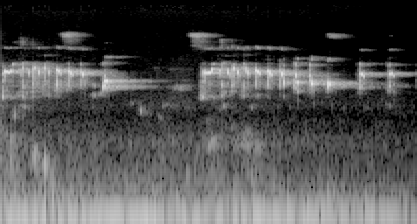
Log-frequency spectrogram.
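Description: A pileated woodpecker calls in two loud, rapid bursts of repeated ringing notes, separated by a short pause, with no voices.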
